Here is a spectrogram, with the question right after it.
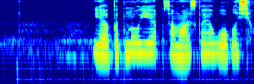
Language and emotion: Russian, neutral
